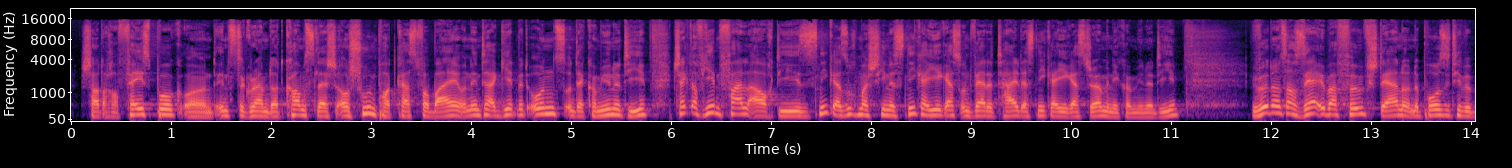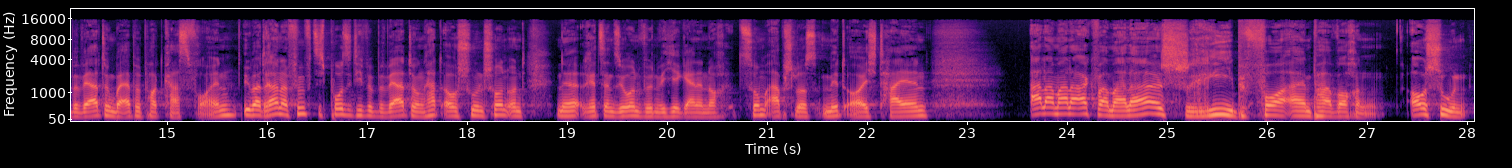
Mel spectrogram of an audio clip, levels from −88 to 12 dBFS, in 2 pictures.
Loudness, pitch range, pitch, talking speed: -16 LUFS, 130-165 Hz, 145 Hz, 165 wpm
